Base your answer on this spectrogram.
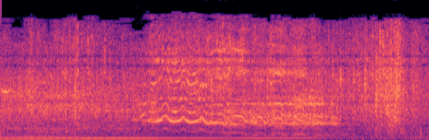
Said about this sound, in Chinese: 一声马嘶，莫里斯连人带车摔倒在地。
